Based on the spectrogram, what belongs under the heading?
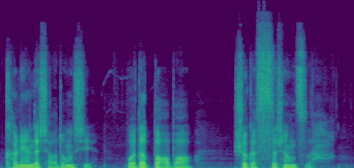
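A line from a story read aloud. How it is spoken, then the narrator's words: Murmuring. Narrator (Chinese): 埃瑟尔喃喃地说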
